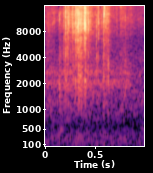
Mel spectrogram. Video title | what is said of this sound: How to make crispy diner style hash browns | how crispy that is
